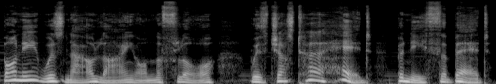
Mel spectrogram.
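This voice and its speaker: A narrator reads a scripted bedtime story for children. The delivery is slow and measured but very expressive in tune, with music playing behind. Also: medium pitch.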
